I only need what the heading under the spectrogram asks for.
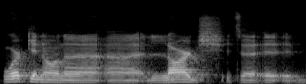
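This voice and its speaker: A man with a fairly low voice talks casually as an interview guest. He explains in loose, searching phrases, doubling back on words. The recording has a clear room echo around his voice. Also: measured pace. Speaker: game designer and interview guest. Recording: roomy echo.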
